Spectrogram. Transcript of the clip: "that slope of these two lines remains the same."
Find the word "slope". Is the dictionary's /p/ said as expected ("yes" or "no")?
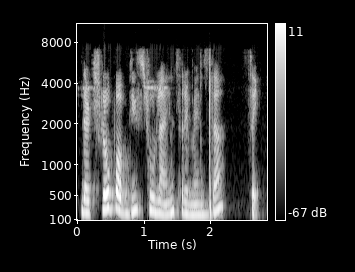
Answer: yes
